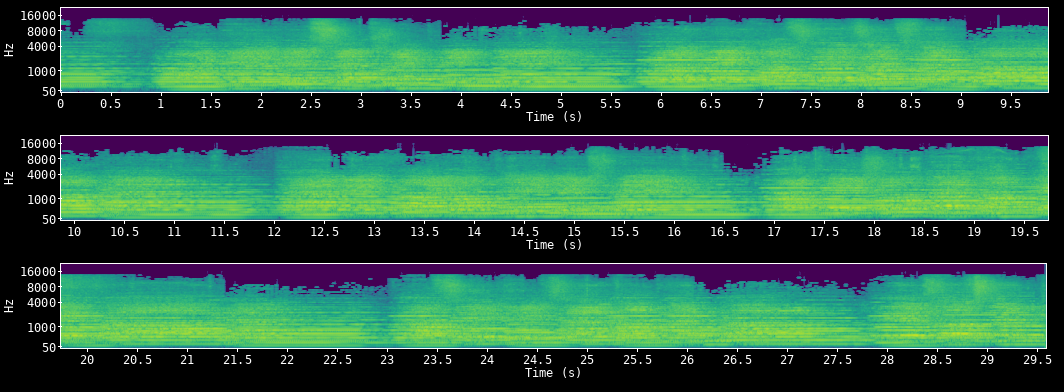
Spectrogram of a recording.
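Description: Voices singing a hymn together over a steady accompaniment with held low notes, phrase by phrase with short breaks every five or six seconds.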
